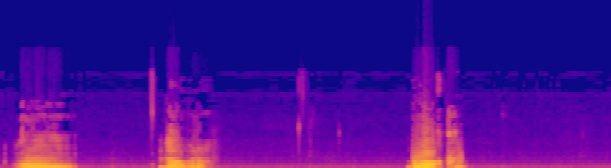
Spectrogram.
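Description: A man speaks calmly and briefly, close by.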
